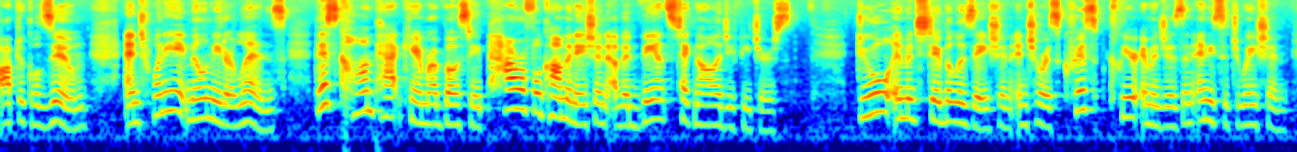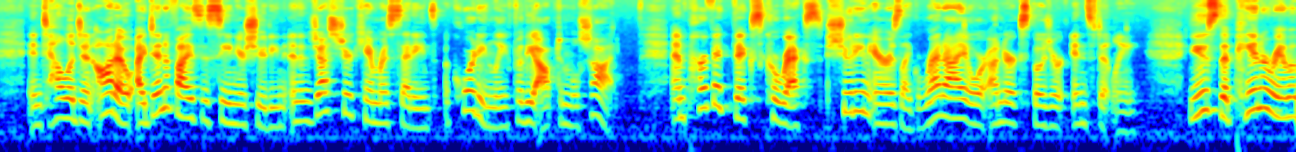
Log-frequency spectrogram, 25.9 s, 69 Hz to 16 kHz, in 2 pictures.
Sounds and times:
Speech: 0.0 - 8.0, 8.6 - 25.9.

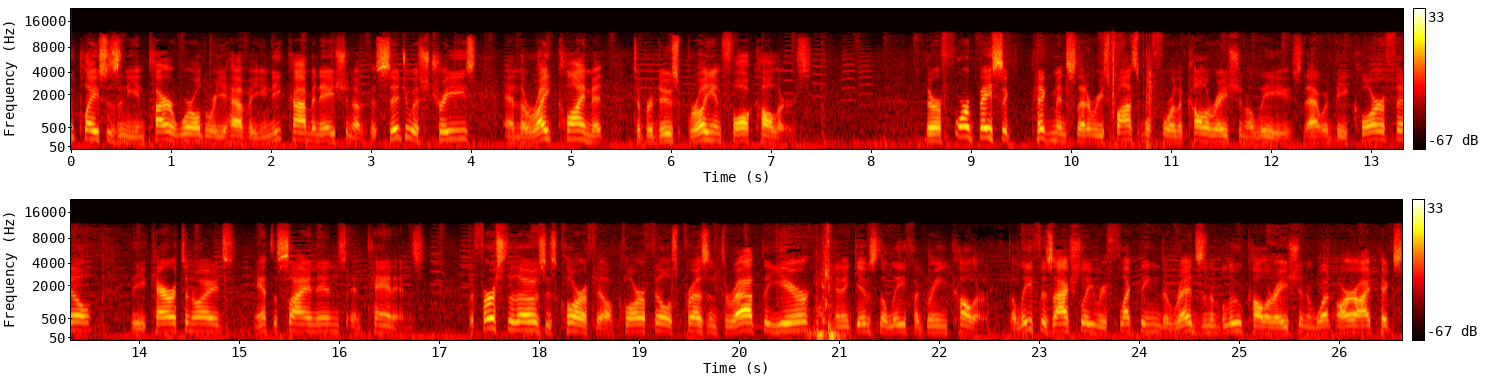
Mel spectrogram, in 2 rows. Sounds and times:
Speech: 0.0 - 7.4, 8.6 - 26.6.

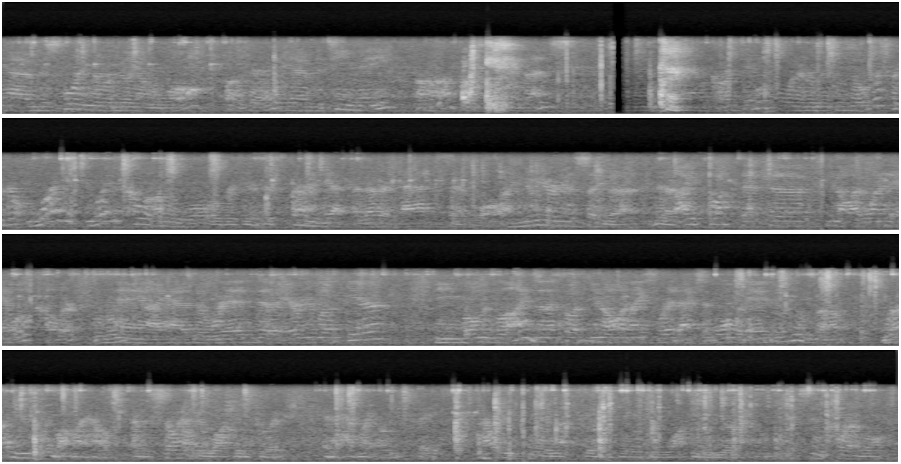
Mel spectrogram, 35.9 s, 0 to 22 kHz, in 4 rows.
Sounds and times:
Speech: 0.0 - 5.7, 6.4 - 35.8.

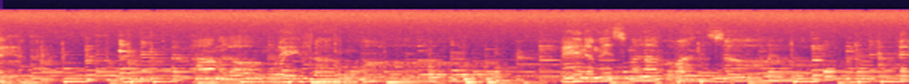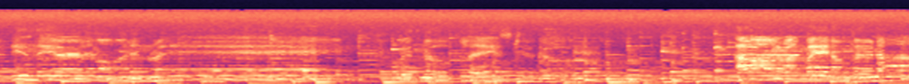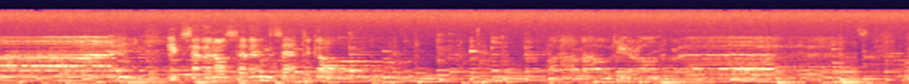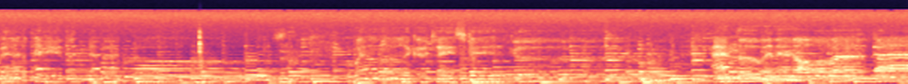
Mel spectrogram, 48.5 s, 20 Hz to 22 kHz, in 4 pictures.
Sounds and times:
Music: 0.0 - 48.4.

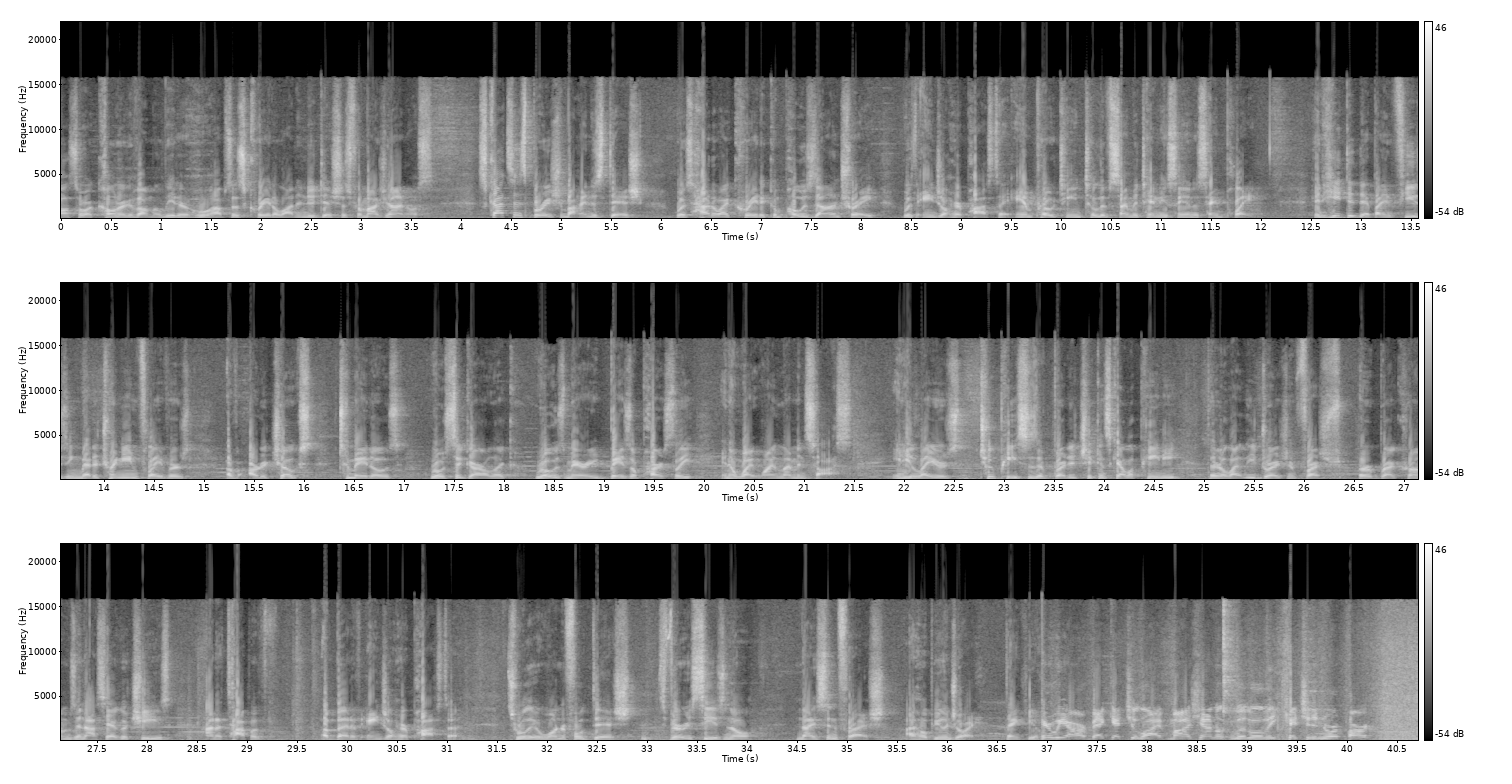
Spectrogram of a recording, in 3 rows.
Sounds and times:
Speech: 0.0 - 12.0, 12.6 - 40.3
Music: 0.5 - 34.2.

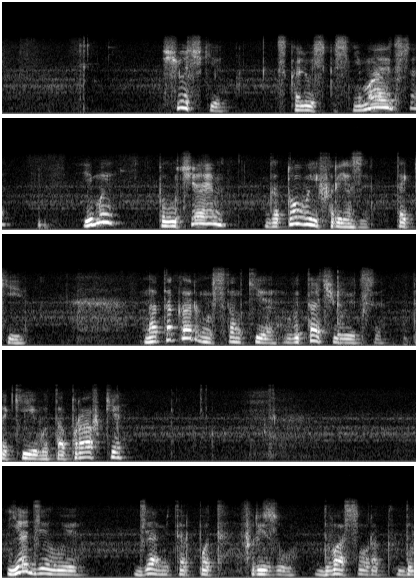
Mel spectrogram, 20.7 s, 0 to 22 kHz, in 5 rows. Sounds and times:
Speech: 1.6 - 4.3, 5.0 - 8.6, 9.7 - 13.7, 16.6 - 20.6.

